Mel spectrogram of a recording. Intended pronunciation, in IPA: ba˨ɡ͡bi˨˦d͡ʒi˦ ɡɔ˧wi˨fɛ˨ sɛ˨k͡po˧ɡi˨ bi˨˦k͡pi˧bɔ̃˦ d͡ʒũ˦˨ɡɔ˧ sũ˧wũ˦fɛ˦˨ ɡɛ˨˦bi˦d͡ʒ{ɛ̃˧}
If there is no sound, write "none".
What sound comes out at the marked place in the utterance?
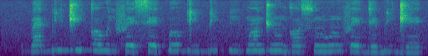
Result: ɛ˧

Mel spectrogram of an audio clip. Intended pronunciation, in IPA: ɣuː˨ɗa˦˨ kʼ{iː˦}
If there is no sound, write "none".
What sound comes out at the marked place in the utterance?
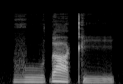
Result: iː˨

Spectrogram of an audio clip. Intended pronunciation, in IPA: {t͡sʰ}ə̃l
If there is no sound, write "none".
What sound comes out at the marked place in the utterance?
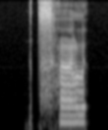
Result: t͡sʰ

